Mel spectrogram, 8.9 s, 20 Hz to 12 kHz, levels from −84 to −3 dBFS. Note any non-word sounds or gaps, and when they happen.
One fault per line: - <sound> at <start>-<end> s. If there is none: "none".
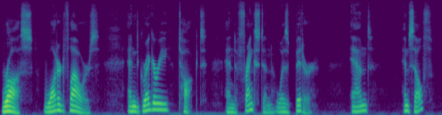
none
